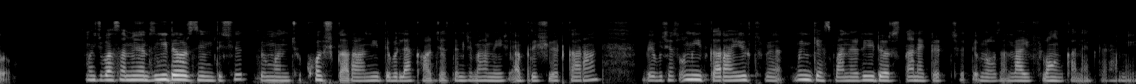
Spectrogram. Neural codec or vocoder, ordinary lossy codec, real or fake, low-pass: codec, 16 kHz, 16 kbps, FreqCodec, smaller model; none; fake; none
